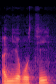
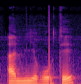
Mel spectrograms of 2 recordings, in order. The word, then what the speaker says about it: Amirauté: Donc vous remontez et tout en haut du parc, donc à proximité du bâtiment Amirauti. Alors attendez, je prononce bien Amirauté.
